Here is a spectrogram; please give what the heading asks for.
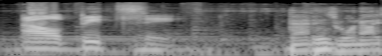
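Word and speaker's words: Albizzi: Albeiti, it's pronounced Albbitzi.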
